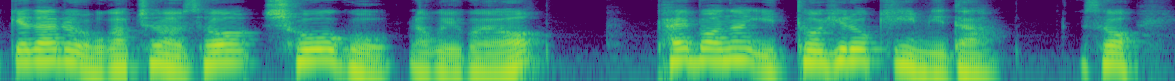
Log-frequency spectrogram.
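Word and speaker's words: 彰悟: 그다음에 이름 같은 경우는 드러날 창 깨달은 오갑서 쇼고라고 읽어요.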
